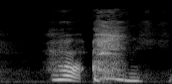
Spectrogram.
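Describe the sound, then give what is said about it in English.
Two breathy exhalations, like someone blowing warm air onto cupped hands, made by a person trying to warm cold hands, each a short, partly voiced huff with a soft airy hiss, followed by quiet. “if the breathing is is louder than normal, that is why. I'm literally trying to warm my hands.”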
